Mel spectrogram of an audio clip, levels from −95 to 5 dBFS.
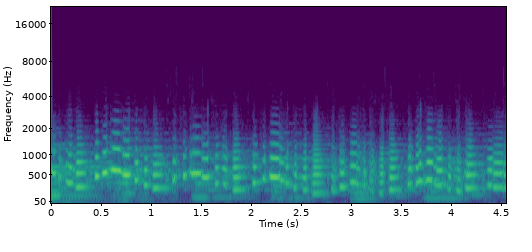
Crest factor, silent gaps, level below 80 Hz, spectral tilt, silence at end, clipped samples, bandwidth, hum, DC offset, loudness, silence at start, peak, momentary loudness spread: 14 dB; none; -64 dBFS; -11 dB/octave; 0 s; under 0.1%; 3.3 kHz; none; under 0.1%; -29 LUFS; 0 s; -14 dBFS; 7 LU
